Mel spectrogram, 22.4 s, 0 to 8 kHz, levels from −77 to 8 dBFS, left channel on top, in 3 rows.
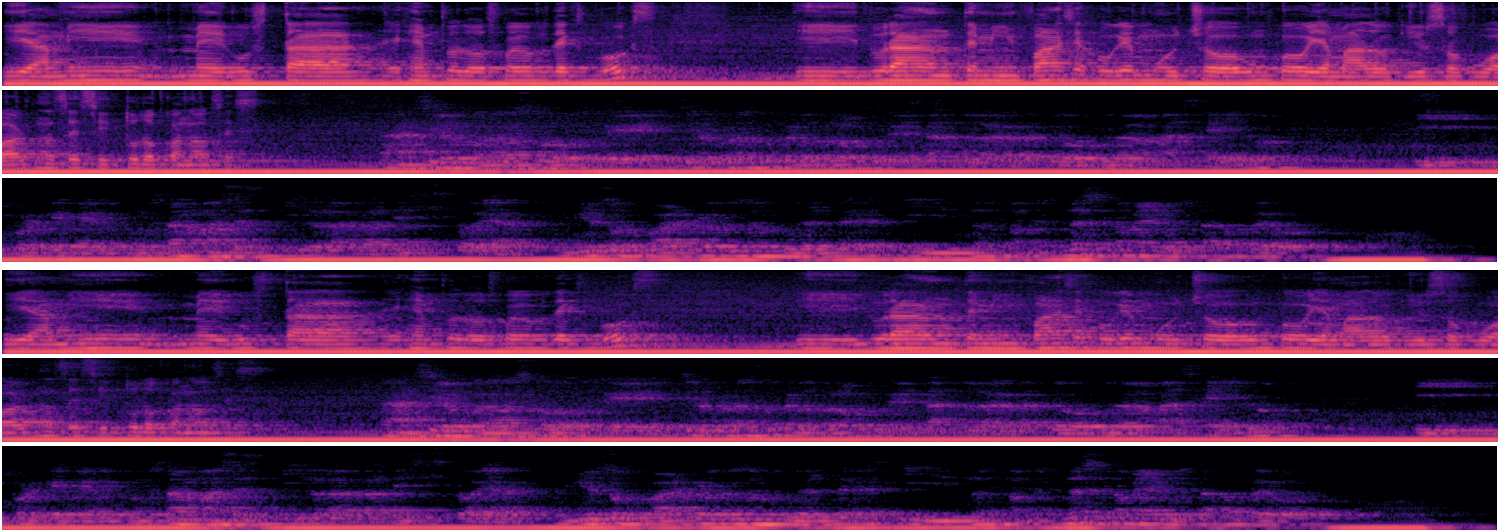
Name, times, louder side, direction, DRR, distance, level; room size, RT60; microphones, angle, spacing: voice 1, 0.0-3.3 4.0-8.5, left 2 dB, 40° left, 0.4 m, -22 dB
sound 1, 2.9-17.6, left 1 dB, 20° right, 1.2 m, -47 dB
voice 2, 9.4-13.9 14.5-21.5, right 2 dB, 65° right, 2.2 m, -34 dB
7.1 x 3.8 x 5.3 m
head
